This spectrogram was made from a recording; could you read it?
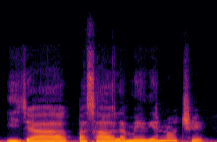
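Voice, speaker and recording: A woman's voice: on the high side, steady tone, measured pace, warm tone, no echo. A woman casually retelling a ghost story on a podcast. She rambles and keeps repeating "he told me.".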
